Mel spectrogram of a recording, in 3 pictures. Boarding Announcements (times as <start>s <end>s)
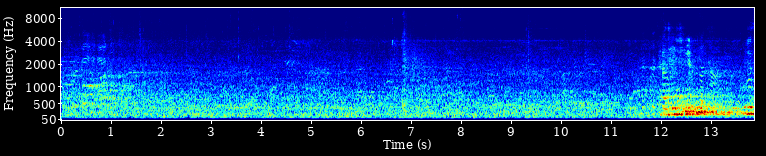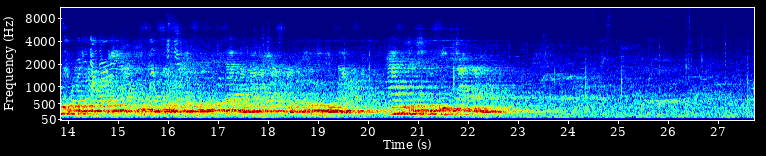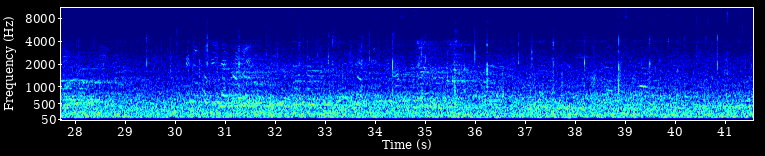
12.0s 22.8s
